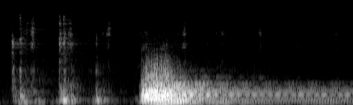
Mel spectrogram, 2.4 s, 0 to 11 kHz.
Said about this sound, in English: turns and picks the pillow off his bed as the clock finishes striking 12.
